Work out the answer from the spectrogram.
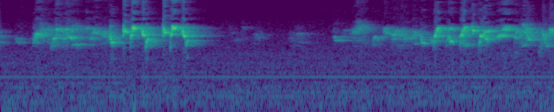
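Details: Song of a red-whiskered bulbul, used for tutoring young birds: loud, fluty warbled phrases with sharp accented notes, a silent gap of about a second, then another long run of bright, rollicking whistles.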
